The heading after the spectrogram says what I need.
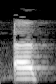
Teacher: فلما بيحصل صدام من طرف لساني من ناحية الظهر من فوق بيصطدم ظهر طرف اللسان باصول الثنايا العليا · Term: مخرج حرف التاء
